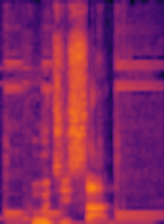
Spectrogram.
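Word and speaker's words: 富士山: Yeah, in the case of Mount Fuji, Fuji is accented on the first syllable, and yeah, it stays like that. So Fuji-san, high, and everything else low.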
